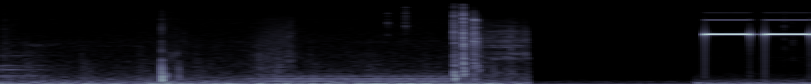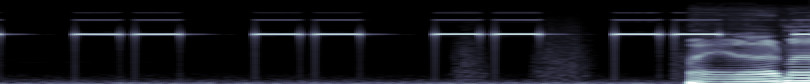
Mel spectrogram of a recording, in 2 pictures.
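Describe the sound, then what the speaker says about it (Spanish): A smoke alarm with a dying battery chirps in short, evenly spaced high beeps, about five or six in a row, loud and close over a low steady hum inside the game The Stanley Parable: Ultra Deluxe, after a stretch of other sounds. "la alarma esta de humo se ha quedado sin batería"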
